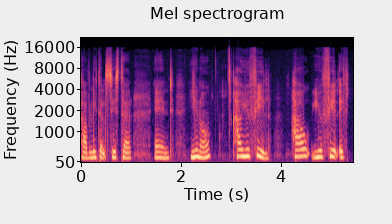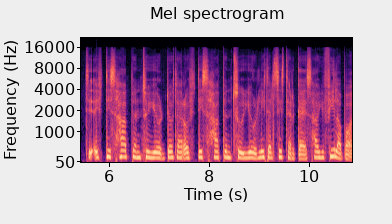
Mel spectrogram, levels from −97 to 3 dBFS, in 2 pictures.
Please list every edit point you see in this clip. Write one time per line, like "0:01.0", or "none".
none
